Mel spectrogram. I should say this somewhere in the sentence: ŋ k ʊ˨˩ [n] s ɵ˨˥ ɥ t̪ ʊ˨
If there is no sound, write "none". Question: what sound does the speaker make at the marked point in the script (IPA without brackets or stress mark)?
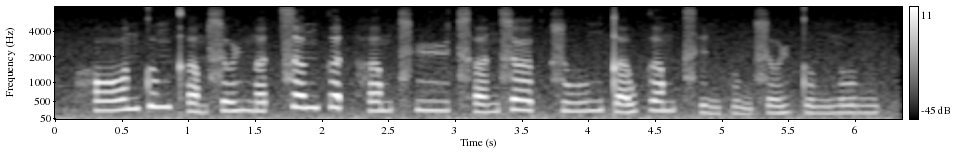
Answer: ŋ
